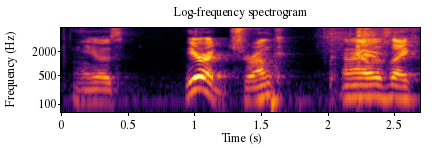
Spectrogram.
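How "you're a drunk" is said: father's blunt verdict. Retold or imitated. Retelling father's blunt accusation.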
